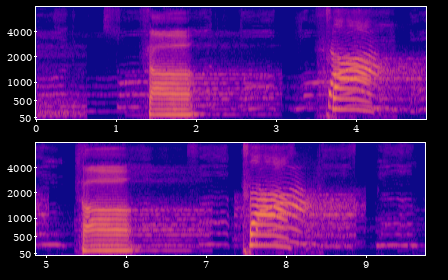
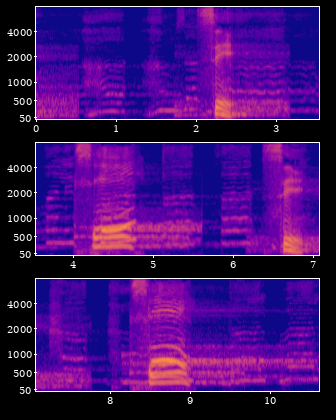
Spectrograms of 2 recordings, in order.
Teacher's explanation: अरबी में सा की अदायगी का तरीका यह है कि जबान का सिरा और ऊपर के दांतों के अंदरूनी किनारे से अदा होता है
